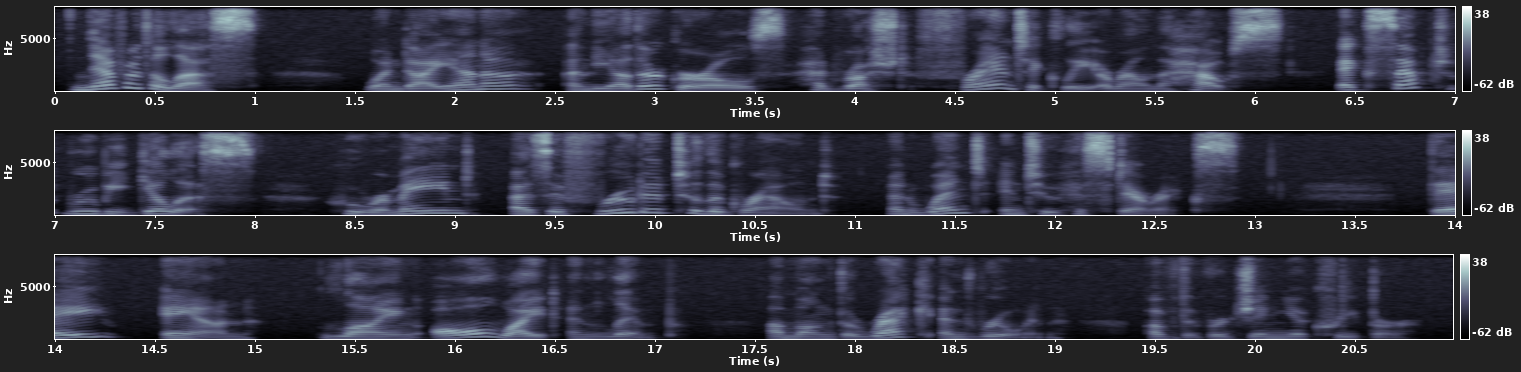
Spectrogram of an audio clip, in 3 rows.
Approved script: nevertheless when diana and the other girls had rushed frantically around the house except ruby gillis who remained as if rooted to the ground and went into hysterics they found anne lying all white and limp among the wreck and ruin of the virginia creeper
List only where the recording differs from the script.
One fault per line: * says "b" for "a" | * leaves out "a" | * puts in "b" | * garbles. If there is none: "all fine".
* leaves out "found"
